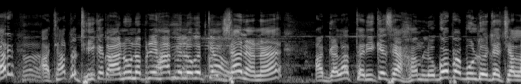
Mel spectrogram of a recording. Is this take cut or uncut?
uncut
